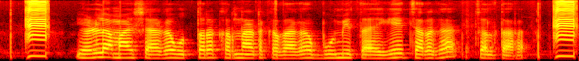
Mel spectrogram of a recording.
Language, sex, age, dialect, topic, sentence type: Kannada, female, 18-24, Central, agriculture, statement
